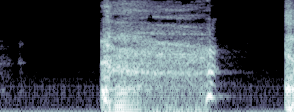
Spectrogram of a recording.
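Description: A person coughs in a short, close burst of harsh rough coughs lasting about half a second, followed after a pause by the onset of another cough, with quiet room tone in between.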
